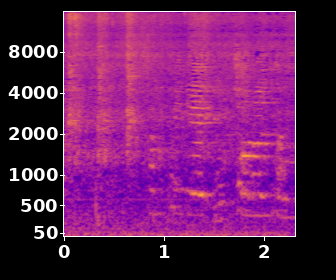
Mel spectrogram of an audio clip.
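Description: Indistinct voices of shoppers talking, over a steady low hum of store ambience.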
